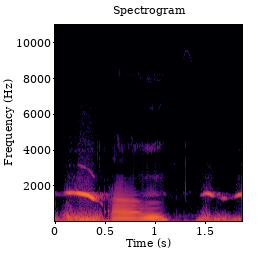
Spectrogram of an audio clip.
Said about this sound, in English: Stop whistling into the fucking microphone.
